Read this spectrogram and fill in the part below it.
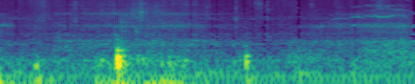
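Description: Trading card packs rustle and tap softly as they are handled.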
